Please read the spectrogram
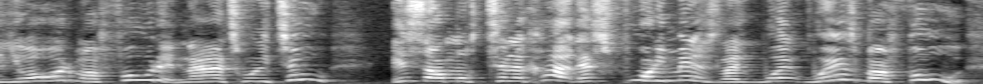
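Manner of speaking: high, pressing complaint, slowing at the end; indignant complaint. Retold or imitated. Customer confronting the teen server, high indignant complaint. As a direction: spell out the wait, incredulous.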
